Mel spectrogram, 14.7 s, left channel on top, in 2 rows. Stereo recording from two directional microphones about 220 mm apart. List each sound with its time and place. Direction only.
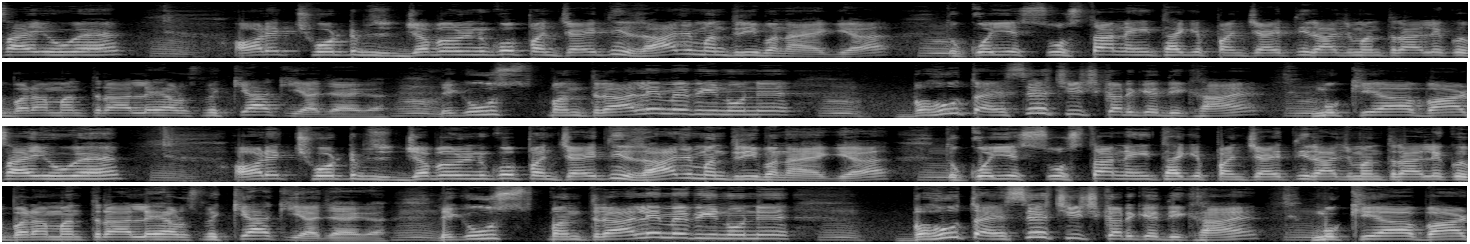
0.0 s speech: 45° right (ahead or behind)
